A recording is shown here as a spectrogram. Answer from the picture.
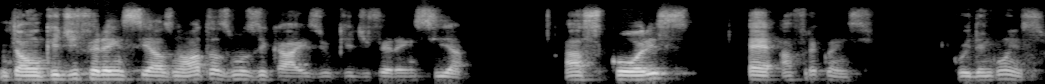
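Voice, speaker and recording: A man speaks at a medium pitch with a flat, monotone delivery. His pace is fairly slow, with long, frequent pauses and big swings in loudness. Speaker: physics teacher. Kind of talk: lecture.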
